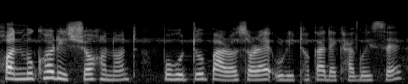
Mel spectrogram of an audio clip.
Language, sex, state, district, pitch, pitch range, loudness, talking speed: Assamese, female, Assam, Sonitpur, 230 Hz, 205-245 Hz, -23 LUFS, 130 wpm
